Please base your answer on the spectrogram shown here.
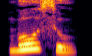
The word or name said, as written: ಬೋಸು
